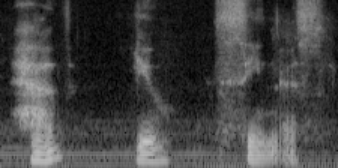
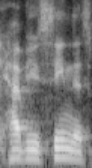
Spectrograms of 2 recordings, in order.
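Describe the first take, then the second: First: It is said in a pointed, upset tone. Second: It is said in a plain, neutral tone. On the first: The feeling the reader sensed behind the message. "But I read it as" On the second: The literal words of the message. "the the word might have been like"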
